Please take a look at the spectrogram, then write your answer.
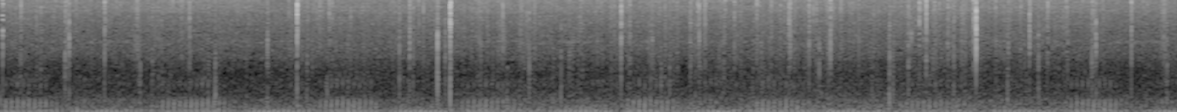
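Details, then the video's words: Low, rhythmic cat purr rising and falling in regular waves about every second, with crisp wood-fire crackles popping over the top. "Fall asleep to the Purring of a Cat"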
